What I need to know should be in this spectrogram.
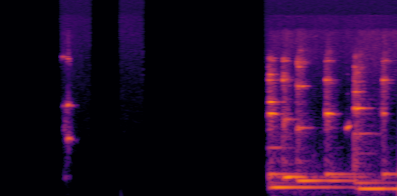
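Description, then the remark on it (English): A brief faint chime, then after a pause a loud melodic ringtone begins on a phone being called, its tones stepping through a short tune with rich harmonics, continuous to the end. “has a very auspicious a phone ring on his phone”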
